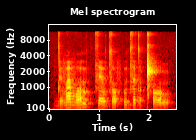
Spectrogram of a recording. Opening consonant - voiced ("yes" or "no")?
yes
